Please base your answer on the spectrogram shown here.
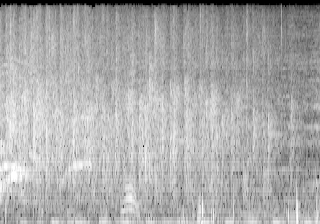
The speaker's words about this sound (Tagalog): Give it up for Pastor Ray Pactanak.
